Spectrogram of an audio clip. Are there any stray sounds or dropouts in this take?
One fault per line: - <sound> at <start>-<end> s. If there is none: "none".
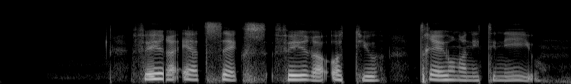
- dropout at 1.6-1.7 s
